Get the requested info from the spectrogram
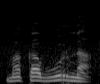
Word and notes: maka vur na: Roon

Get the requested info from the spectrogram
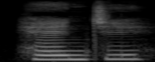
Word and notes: henci: apatani

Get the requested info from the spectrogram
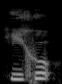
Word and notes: hixu: Apatani

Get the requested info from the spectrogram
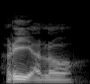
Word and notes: rì alo: Apatani

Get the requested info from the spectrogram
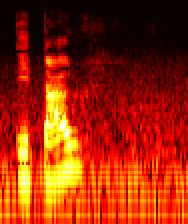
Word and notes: itac: Aneityum

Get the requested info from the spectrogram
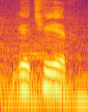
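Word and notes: gechier': Teotitlán del Valle Zapotec

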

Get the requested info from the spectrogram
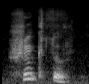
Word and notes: ʃɯɣtur: Xyzyl

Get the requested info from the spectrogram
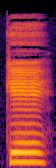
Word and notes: kee: Apatani

